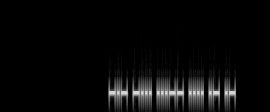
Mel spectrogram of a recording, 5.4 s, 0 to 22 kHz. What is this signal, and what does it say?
Morse code, heard as a keyed tone, about 31 wpm, 700 Hz. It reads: KB3HAA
